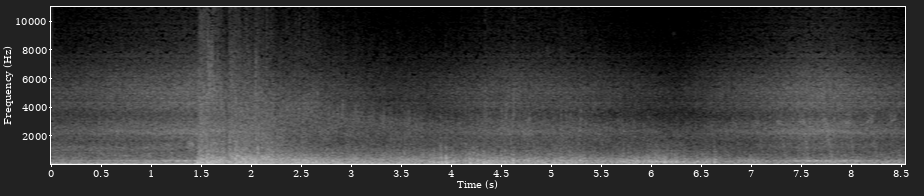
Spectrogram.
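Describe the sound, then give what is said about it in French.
A loud, steady roar of storm wind fills the whole stretch, with a sharper gust bursting through about two seconds in before settling back into a continuous howling rush. “Une tempête les transporte sur la planète Jazzy.”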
